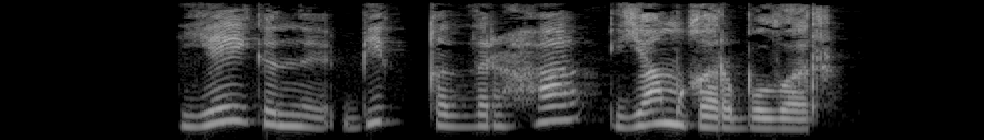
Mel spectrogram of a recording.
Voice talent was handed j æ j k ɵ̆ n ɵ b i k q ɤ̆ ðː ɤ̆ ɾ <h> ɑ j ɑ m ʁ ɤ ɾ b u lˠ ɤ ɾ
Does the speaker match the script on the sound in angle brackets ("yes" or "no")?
yes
